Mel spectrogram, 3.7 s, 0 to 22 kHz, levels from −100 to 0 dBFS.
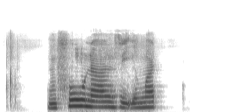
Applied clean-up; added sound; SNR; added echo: none; none; none; none.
